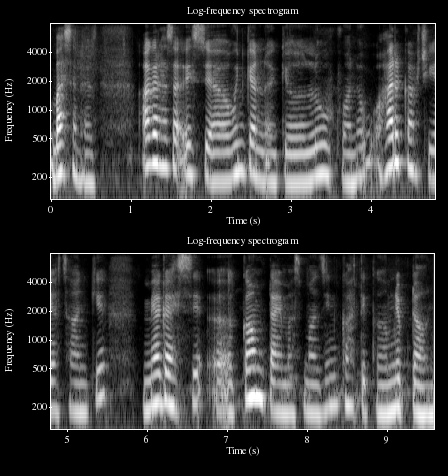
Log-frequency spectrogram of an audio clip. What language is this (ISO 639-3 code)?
kas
